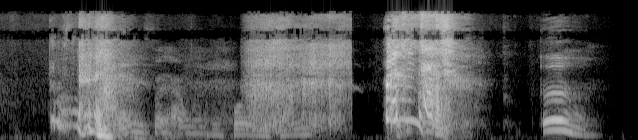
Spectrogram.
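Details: Woman's sneezing fit, edited loop, tagged allergic rhinitis: three loud forceful sneezes in quick succession, each with a sharp inhaled build-up, then a short voiced sound.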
